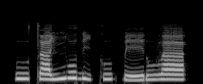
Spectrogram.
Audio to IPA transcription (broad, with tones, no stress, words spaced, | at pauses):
u˦ta˦ ɲo˦ɗi˨ ku˦ k͡peː˨˦ɾu˦βa˦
